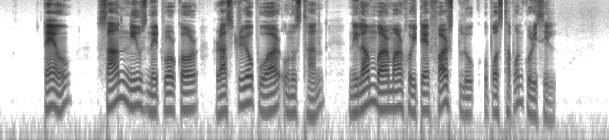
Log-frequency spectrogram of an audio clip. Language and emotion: Assamese, neutral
